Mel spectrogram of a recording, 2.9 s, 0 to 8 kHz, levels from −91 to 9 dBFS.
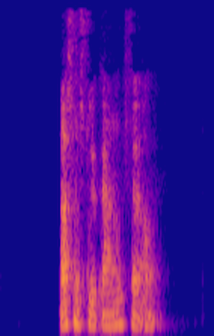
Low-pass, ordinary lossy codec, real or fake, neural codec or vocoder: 7.2 kHz; MP3, 32 kbps; real; none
